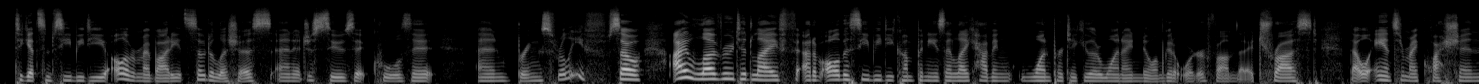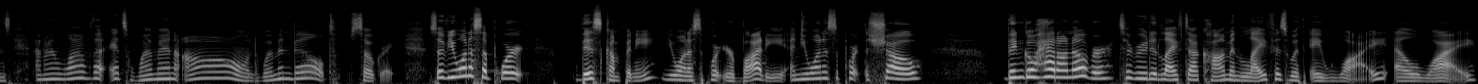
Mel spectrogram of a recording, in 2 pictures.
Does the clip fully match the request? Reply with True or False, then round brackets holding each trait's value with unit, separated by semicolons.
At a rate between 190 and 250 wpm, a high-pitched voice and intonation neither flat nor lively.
False (205 wpm; 200 Hz; 7.4 semitones)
